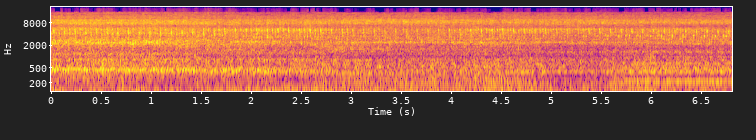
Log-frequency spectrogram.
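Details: VAZ 21127 engine at cold idle during warm-up: light, fairly quick tapping knock over a steady idle; unexplained knock until about 40 °C, then it goes away, cause not pinned down.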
